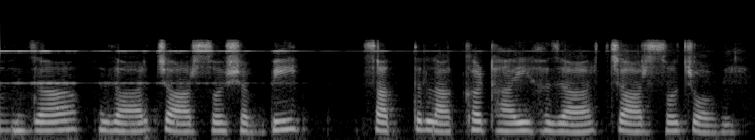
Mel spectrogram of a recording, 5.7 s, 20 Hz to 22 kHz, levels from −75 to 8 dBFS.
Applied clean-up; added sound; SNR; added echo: neural mask model RNNoise.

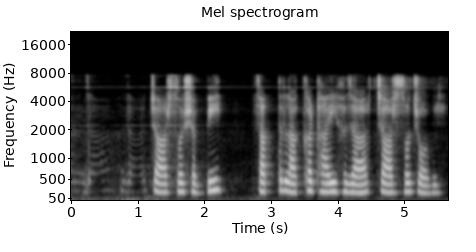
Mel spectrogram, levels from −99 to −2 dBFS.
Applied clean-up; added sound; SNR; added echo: neural mask model DeepFilterNet 3.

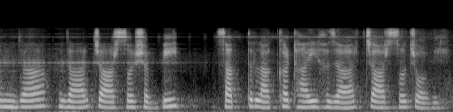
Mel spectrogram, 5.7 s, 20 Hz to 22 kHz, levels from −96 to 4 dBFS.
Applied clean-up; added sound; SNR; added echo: neural separator model SepFormer DNS4.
